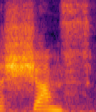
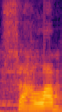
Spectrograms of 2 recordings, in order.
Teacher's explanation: SH atau shin itu lebih tebal kayak di kata syams, matahari, sedangkan S itu lebih tipis seperti di kata salam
